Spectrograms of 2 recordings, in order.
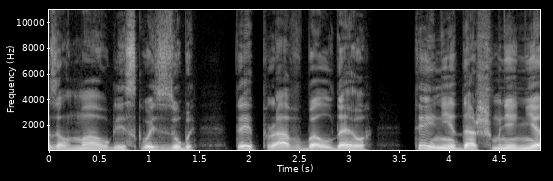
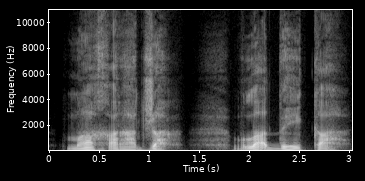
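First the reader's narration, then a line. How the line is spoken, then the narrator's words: Hoarse whisper. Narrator (Russian): произнес он, наконец, хриплым шепотом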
